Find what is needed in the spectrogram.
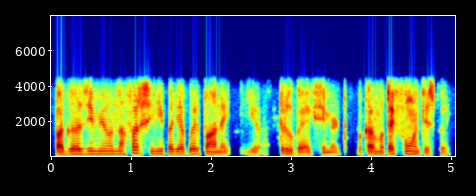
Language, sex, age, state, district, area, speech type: Kashmiri, male, 30-45, Jammu and Kashmir, Kupwara, rural, conversation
